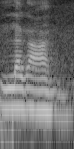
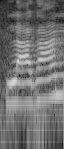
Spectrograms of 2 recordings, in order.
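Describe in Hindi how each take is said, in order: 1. पहला स्वर छोटा है। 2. पहला स्वर लंबा है। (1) "बल्कि लगान" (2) "लागान नहीं"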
